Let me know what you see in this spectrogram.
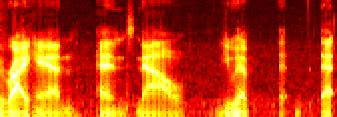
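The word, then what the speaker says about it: Raihan: aggravated me that they completely validated steve's pronunciation of ryhan i'm like y'all could have said ryan but no no you you went with ryhan and now you have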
